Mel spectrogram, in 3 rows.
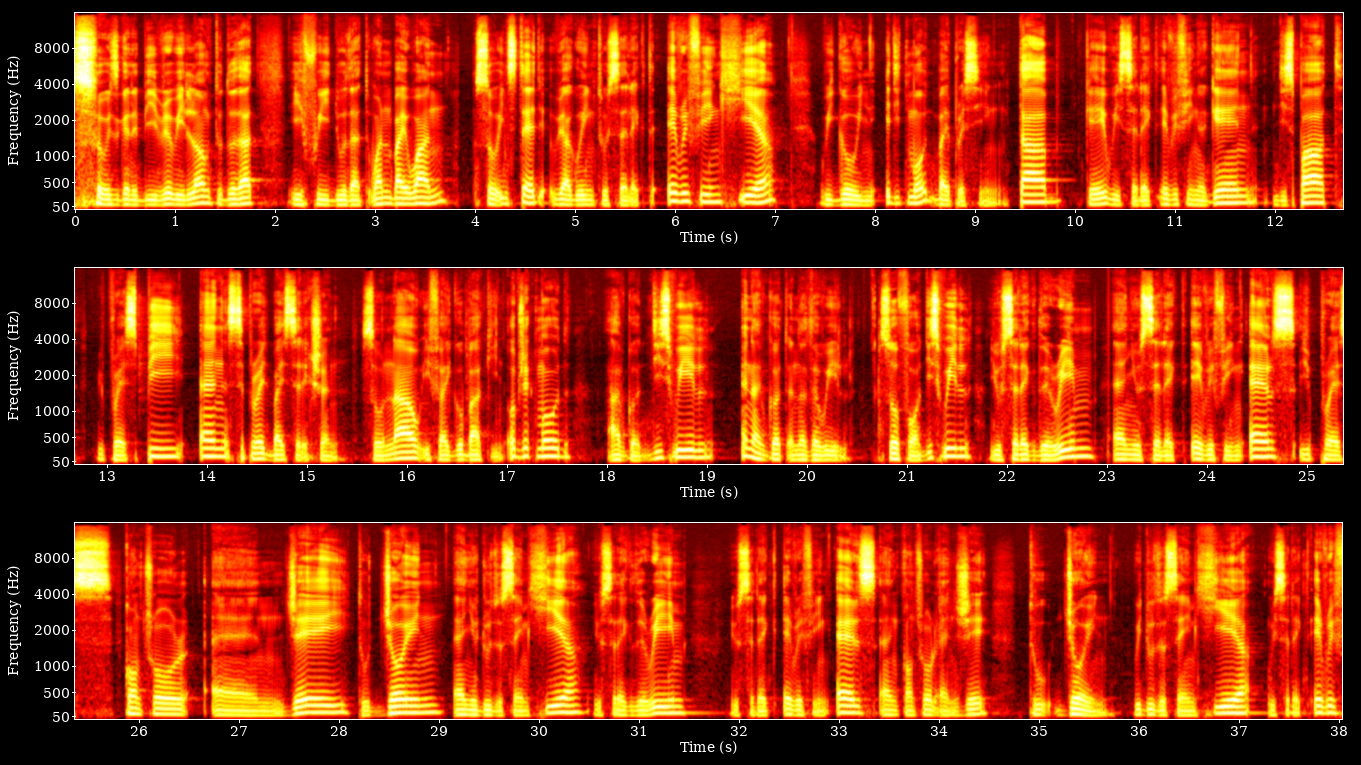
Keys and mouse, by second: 3.0 shift+middle click, 5.7 drag, 9.5 Tab, 12.8 ctrl+z, 13.3 p, 16.5 Tab, 17.0 click, 27.5 ctrl+j, 29.6 middle click, 30.5 click, 32.1 shift+drag, 34.0 ctrl+j.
